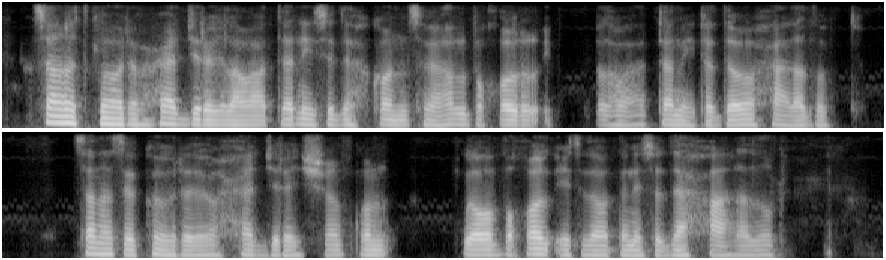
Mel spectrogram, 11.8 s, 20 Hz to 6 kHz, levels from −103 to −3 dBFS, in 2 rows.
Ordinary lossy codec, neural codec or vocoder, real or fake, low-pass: none; codec, 16 kHz in and 24 kHz out, 0.8 kbps, FocalCodec, streaming, 65536 codes; fake; 5.4 kHz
